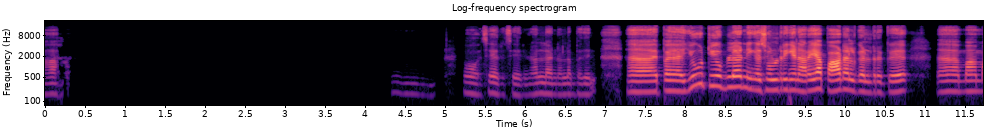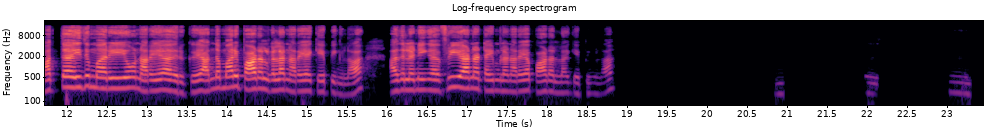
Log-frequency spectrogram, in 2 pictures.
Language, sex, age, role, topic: Tamil, female, 40-44, host, ஒரு பாடலைக் கேட்கும் போது உங்களை முதலில் ஈர்ப்பது சொற்களா, அல்லது மெட்டா?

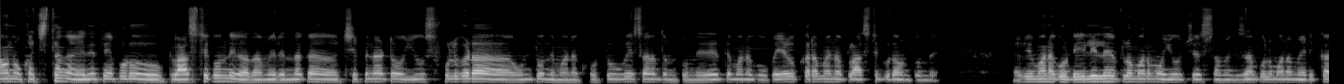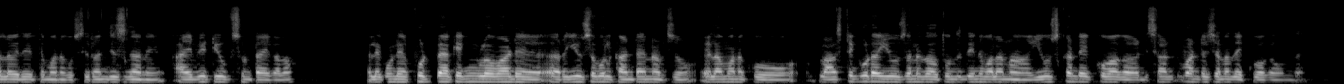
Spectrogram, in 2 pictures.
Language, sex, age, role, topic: Telugu, male, 25-29, guest, ప్లాస్టిక్ కాలుష్యం గురించి మీ అభిప్రాయం ఏమిటి?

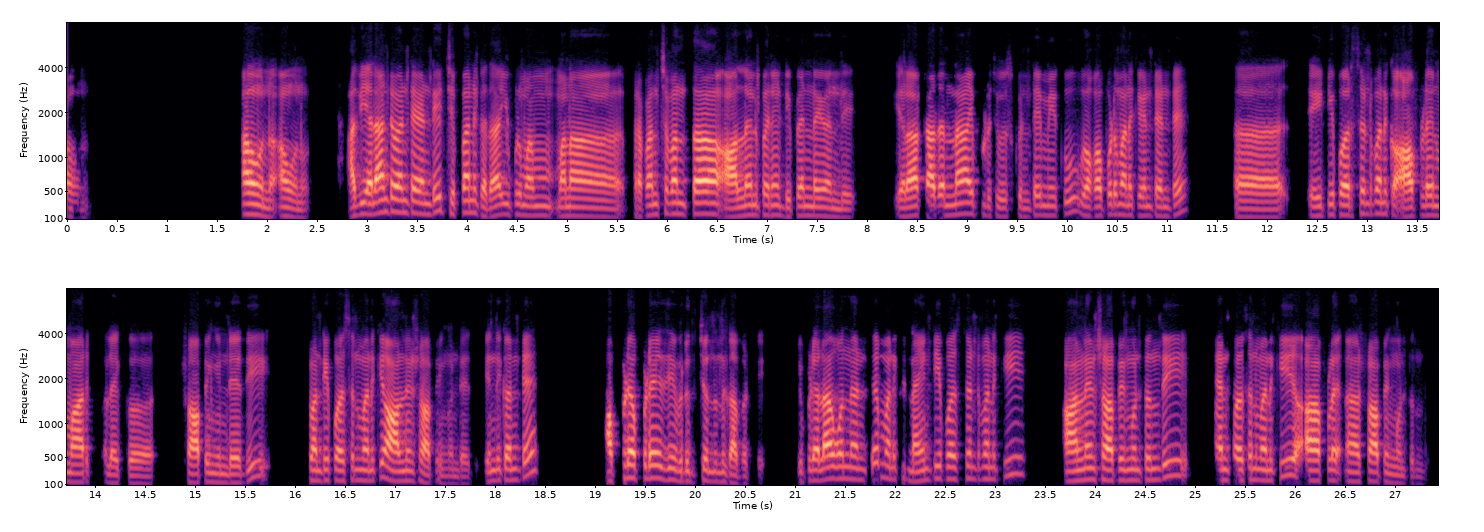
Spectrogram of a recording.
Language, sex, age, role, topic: Telugu, male, 20-24, guest, ఆన్‌లైన్‌ షాపింగ్‌ చేస్తూ మీరు ఏ ఏ జాగ్రత్తలు తీసుకుంటారు?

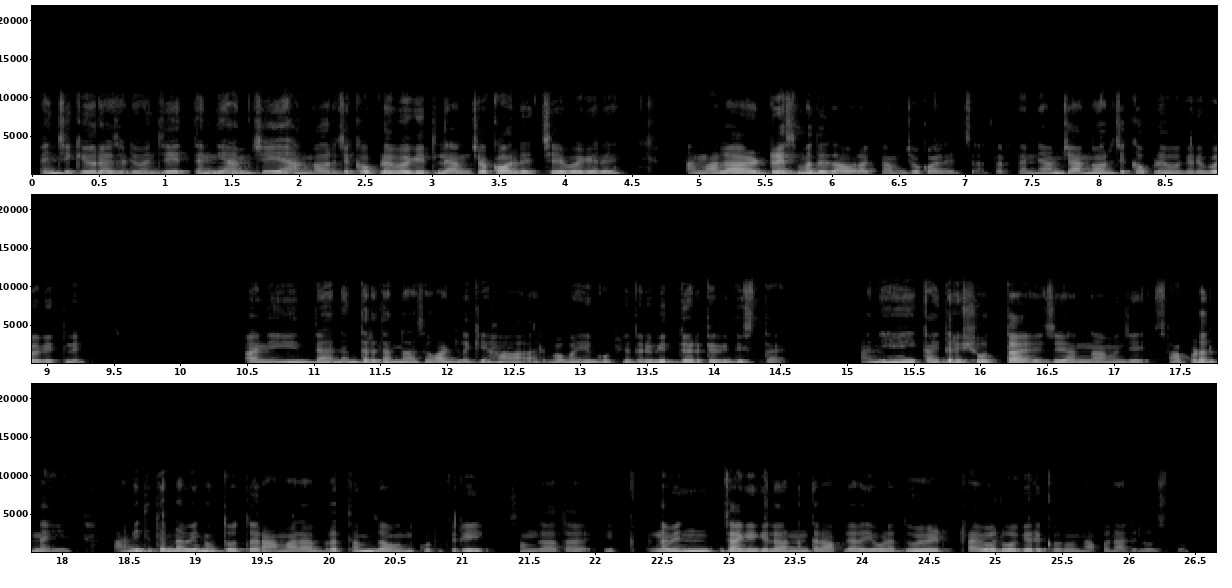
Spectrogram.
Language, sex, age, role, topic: Marathi, male, 20-24, guest, अज्ञात गावात तुम्ही सर्वात आधी काय कराल?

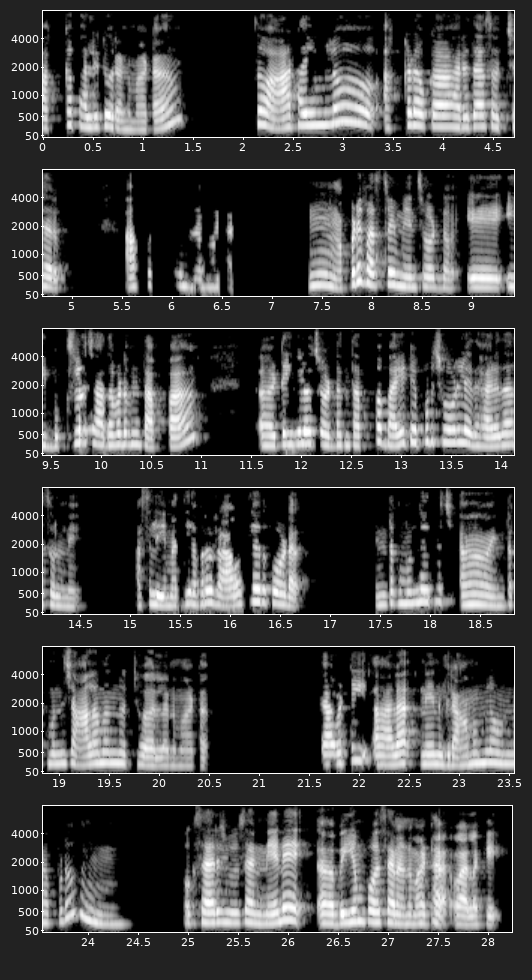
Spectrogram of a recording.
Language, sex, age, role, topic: Telugu, female, 20-24, guest, మీరు పండగలను ఎలా జరుపుకుంటారు?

